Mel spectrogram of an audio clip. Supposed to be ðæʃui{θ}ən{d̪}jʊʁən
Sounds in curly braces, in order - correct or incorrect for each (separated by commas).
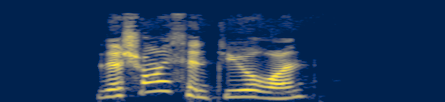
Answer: correct, incorrect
